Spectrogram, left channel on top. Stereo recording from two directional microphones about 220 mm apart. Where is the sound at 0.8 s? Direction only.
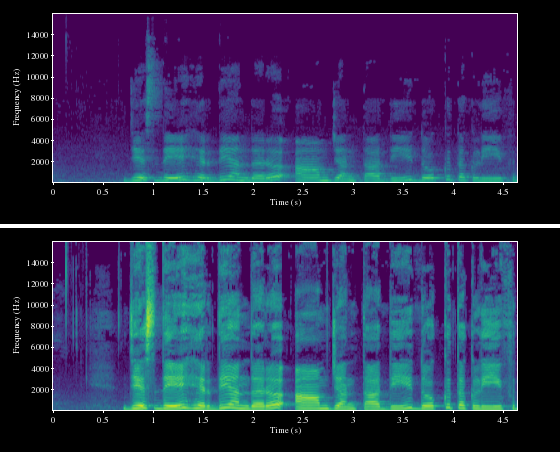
50° right (ahead or behind).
